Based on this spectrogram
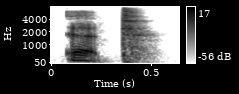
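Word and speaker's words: et (את): It's pronounced et, so it's aleph tav, et.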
